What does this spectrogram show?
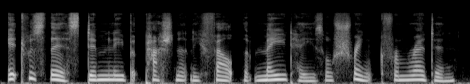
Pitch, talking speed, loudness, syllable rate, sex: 195 Hz, 165 wpm, -17 LUFS, 4.7 syllables/s, female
